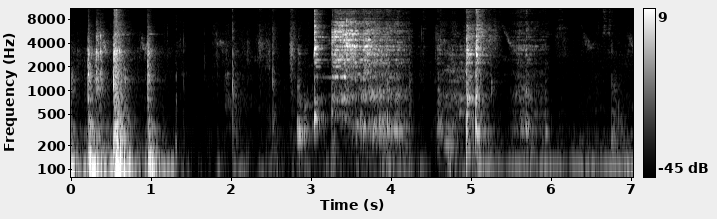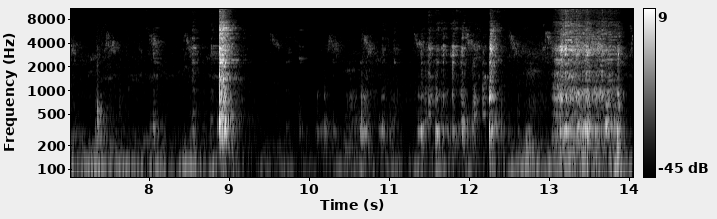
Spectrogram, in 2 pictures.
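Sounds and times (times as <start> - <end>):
metal tools clanking: 8.0 - 14.0.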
